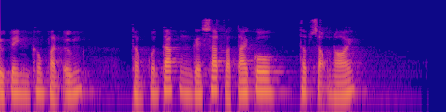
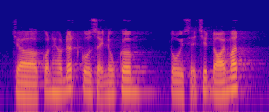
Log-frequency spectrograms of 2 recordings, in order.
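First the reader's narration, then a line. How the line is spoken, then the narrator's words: Cold. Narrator (Vietnamese): Thẩm Quân Tắc lạnh lùng nhìn cô và nói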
